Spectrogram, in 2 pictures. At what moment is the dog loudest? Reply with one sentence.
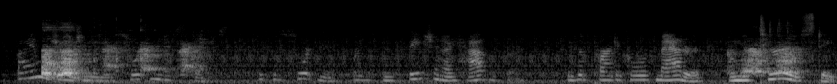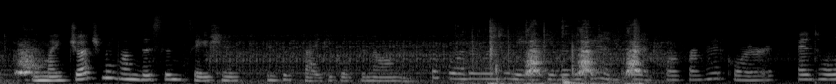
The volume of the dog peaks at 1 second.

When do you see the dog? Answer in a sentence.
You can hear the dog from 0.4 to 2.0 s, from 7.2 to 8.8 s and from 12.9 to 14.8 s.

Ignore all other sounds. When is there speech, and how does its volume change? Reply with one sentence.
The speech can be heard from 0.0 to 16.6 s, getting louder then quieter.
